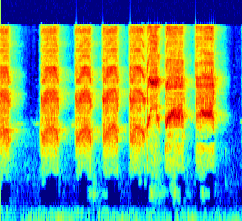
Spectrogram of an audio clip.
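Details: Creamino Rosy-faced Lovebird singing: a series of short harsh, buzzy chattering notes, about two per second, some with a brief whistled overtone.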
